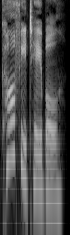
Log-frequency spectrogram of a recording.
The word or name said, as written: coffee table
